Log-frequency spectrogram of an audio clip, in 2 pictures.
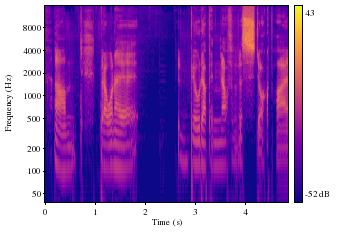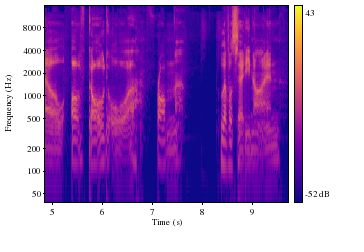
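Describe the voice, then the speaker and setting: A man talks at a very slow pace in a fairly low voice with very wide pitch swings. Long, frequent pauses break his speech, and music plays in the background. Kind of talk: casual gameplay commentary.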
